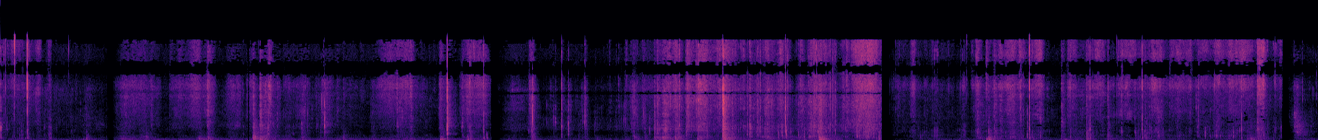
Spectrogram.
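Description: Crinkling and rustling handling noises with scattered light knocks as hands work with the colored sticky rice and its wrapping. The sound breaks off abruptly three times, as separate short clips.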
